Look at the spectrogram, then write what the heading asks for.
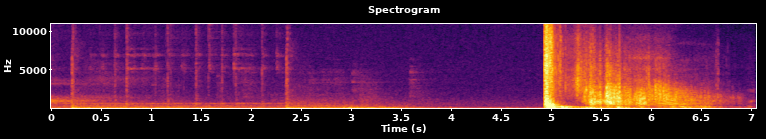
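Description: Loud, sharp rifle gunshot fired at a mule deer or elk about 260 yards away on a Montana hunt, a single crack with a ringing tail, following quieter rustling and low background noise.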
